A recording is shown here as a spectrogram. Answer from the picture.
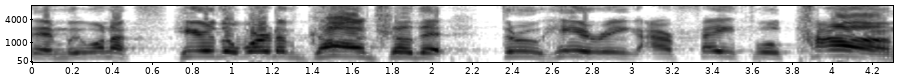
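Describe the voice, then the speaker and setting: A man speaks in a high pitch with a Southern US accent. His tone is animated, with ordinary pitch variation. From US South, South Carolina. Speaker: pastor. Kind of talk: sermon.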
